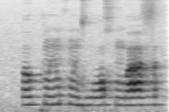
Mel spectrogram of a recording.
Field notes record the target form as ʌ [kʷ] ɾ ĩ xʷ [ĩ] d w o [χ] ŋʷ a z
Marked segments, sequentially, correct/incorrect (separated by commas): correct, correct, correct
